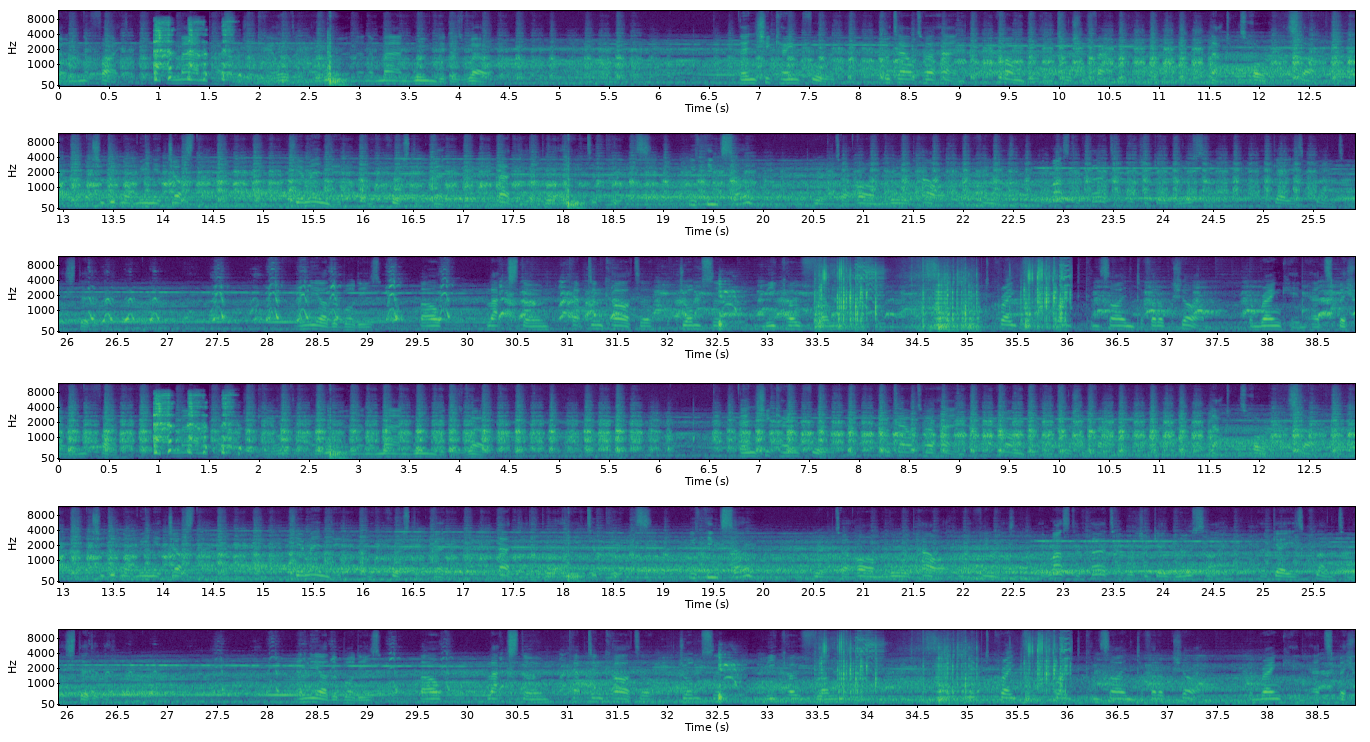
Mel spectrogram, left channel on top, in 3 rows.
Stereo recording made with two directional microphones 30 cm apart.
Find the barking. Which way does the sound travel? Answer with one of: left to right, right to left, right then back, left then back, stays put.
right to left.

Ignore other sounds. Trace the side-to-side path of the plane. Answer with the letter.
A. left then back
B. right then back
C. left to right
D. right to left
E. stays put
C.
